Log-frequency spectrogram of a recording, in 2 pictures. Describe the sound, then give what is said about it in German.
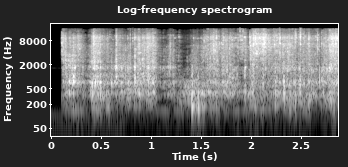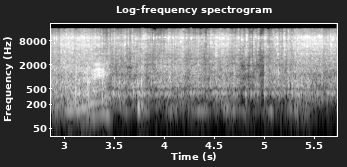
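Hands rummage through a box of plastic Lego bricks, making a continuous dense clatter of small pieces rattling and knocking together for several seconds, with no voices. “Ich vermute, das ist so Ausschütten von so einer Lego-Box? Nein, also wir haben da ein bisschen drin gewühlt. So rumgewühlt eben. Ist das eure Lego-Box? Ja.”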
